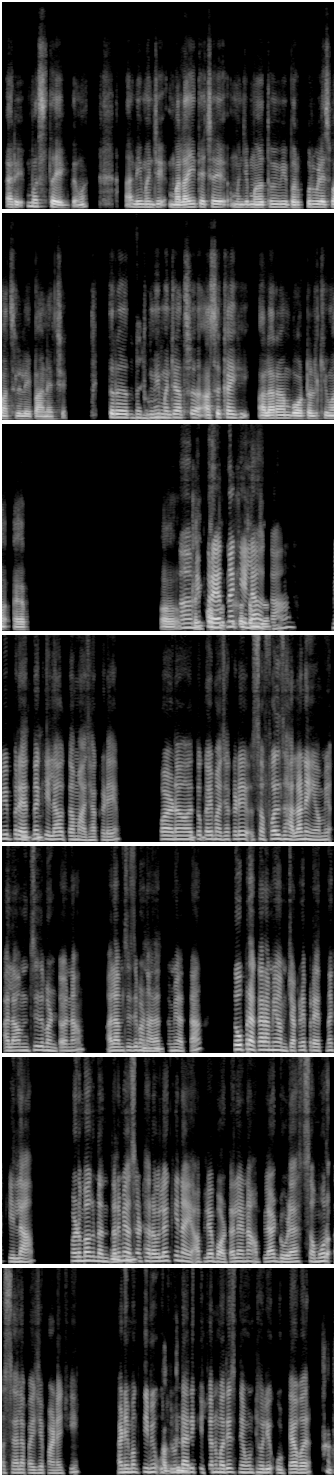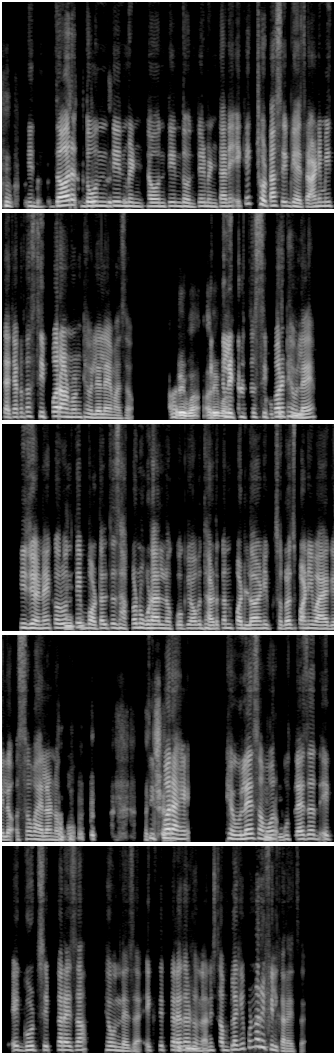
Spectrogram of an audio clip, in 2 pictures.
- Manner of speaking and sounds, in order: other background noise; laugh; in English: "सीप"; other noise; chuckle; laughing while speaking: "अच्छा!"; in English: "सिप"; in English: "सिप"; in English: "रिफिल"
- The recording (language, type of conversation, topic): Marathi, podcast, पुरेसे पाणी पिण्याची आठवण कशी ठेवता?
